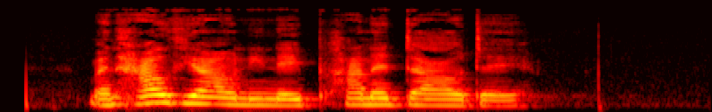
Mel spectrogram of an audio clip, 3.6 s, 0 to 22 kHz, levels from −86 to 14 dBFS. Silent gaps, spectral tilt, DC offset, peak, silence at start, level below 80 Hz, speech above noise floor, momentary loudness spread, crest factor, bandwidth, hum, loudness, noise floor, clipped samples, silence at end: none; -5 dB/octave; under 0.1%; -8 dBFS; 0.45 s; -80 dBFS; 46 dB; 12 LU; 18 dB; 16.5 kHz; none; -24 LUFS; -70 dBFS; under 0.1%; 0.95 s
